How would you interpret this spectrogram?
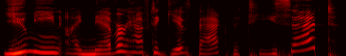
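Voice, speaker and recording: A woman voicing a sly, firm young girl in a storybook, speaking with deliberate emphasis. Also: high-pitched, lively intonation, mellow, no room sound, studio quality. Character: young girl, firm, sly, singsong, standing her ground.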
